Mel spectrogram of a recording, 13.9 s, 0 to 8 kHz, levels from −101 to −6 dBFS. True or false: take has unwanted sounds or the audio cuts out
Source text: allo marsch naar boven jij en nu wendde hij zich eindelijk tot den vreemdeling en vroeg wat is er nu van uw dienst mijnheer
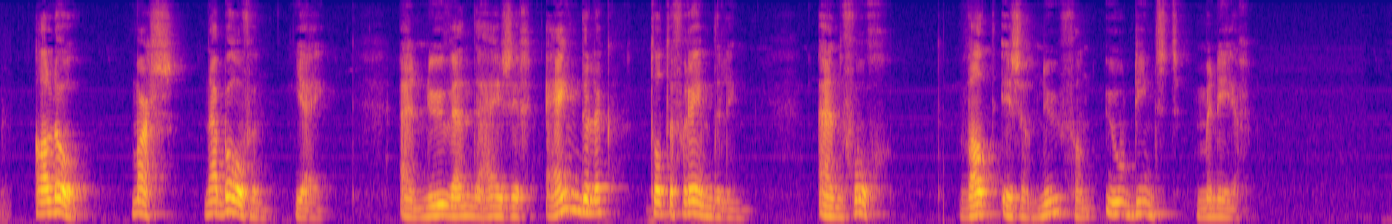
false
